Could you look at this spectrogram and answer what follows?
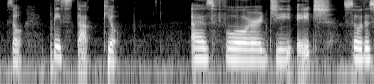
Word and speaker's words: pistacchio: So whenever you see a CH and GH, it means that you would pronounce a hard C and a hard G. So for instance, what we call in English a pistachio, in Italian would be pistacchio.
